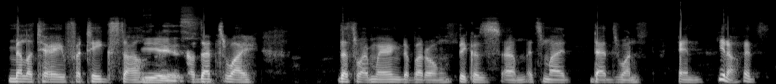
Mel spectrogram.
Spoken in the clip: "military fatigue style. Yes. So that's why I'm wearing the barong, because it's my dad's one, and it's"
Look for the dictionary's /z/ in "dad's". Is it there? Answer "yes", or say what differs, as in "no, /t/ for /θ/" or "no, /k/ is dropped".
yes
